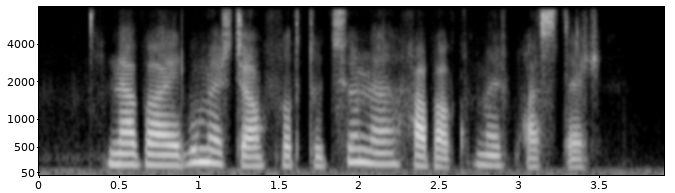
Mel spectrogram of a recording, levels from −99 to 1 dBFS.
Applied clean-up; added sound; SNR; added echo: neural diffusion model UNIVERSE++.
